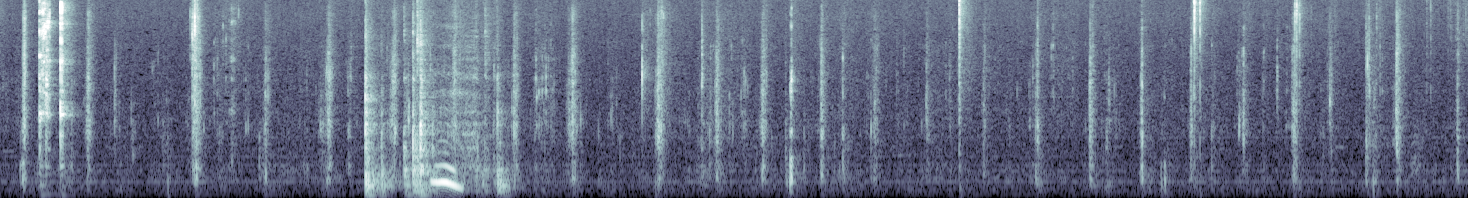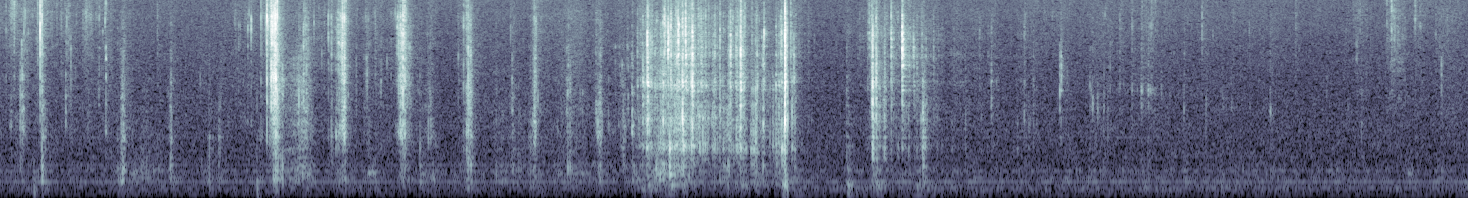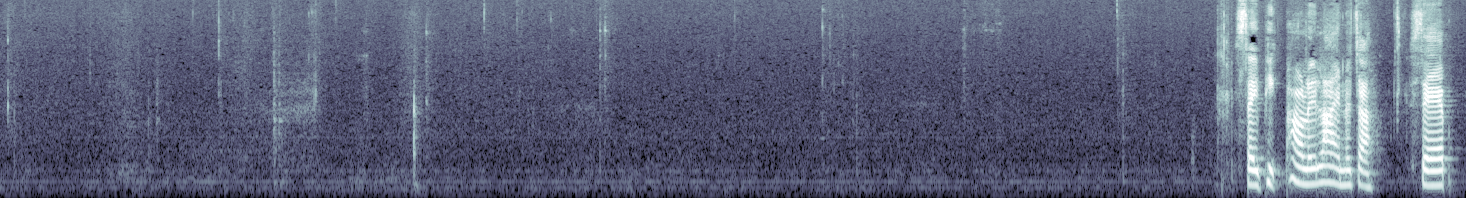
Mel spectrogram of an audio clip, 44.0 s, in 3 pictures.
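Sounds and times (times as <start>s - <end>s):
chewing and crunching food: 0.1s - 22.7s, 23.3s - 27.6s.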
